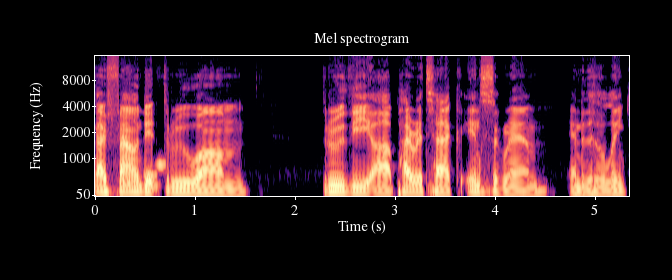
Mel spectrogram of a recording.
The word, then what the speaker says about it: Piratech: Piratech. Piratech. It's Yeah. actually a word that combines pirates and also technology.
